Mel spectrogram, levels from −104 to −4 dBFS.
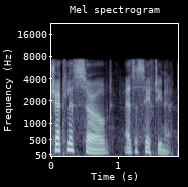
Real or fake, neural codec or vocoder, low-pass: real; none; 7.2 kHz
